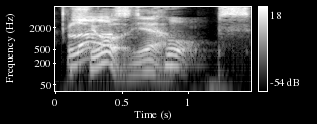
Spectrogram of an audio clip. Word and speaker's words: Blast Corps: So at Keep Playing Pod, if you know if it's Blast Corps or Blast Corps, is the S a silent S? – No, the P. That would be. – The P. Is it a silent P? – Yeah.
